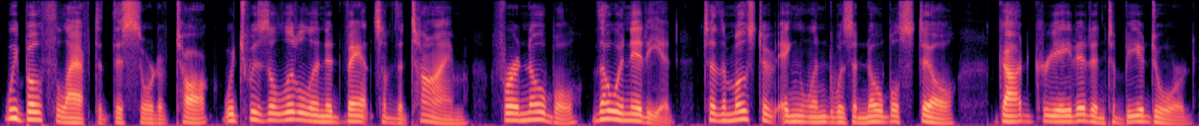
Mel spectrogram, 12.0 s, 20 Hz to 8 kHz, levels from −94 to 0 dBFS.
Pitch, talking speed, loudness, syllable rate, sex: 130 Hz, 190 wpm, -21 LUFS, 4.5 syllables/s, male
